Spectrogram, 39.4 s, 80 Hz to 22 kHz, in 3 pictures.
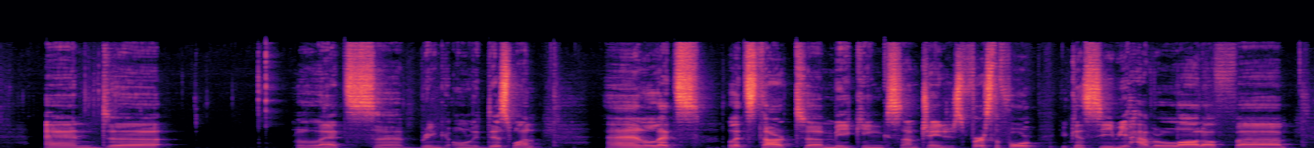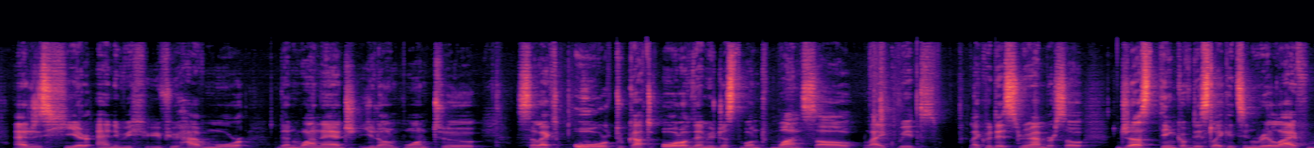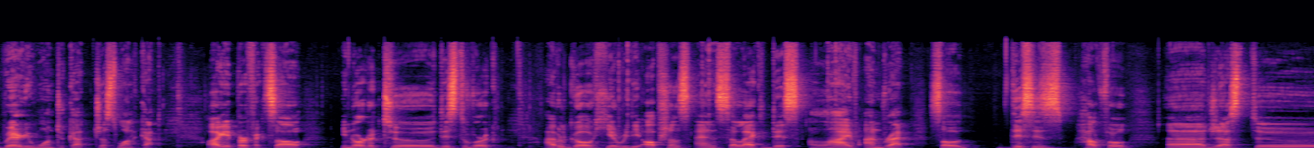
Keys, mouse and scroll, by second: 0.2 scroll down 1, 1.9 /, 2.6 right click, 3.9 Tab, 3.9 /, 4.4 scroll up 1, 4.8 shift+middle click, 5.2 scroll down 2, 5.7 shift+middle click, 6.9 shift+middle click, 7.8 Tab, 8.9 scroll up 1, 9.4-9.8 shift+middle drag, 10.6-11.0 middle drag, 11.2 scroll up 1, 11.6-12.0 shift+middle drag, 13.9 middle click, 14.4-14.7 scroll up 2, 15.1-15.6 middle drag, 15.9 middle click, 16.5 middle drag, 27.9-28.3 scroll down 1, 28.4 shift+middle click, 29.0 middle click, 29.5 shift+scroll up 2, 29.8 middle click, 30.3-30.9 scroll down 2, 31.0 middle click, 31.4 shift+middle click, 32.4-37.0 drag.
